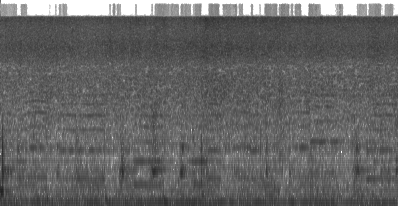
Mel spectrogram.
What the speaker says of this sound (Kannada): ಈಗ ನಾವು ಡ್ರೈ ಪೌಡರ್ ಮಾಡಿದ ಮಸಾಲವನ್ನು ಹಾಕೋಣ. ಒಮ್ಮೆ ಇದನ್ನು ಒಳ್ಳೆ ರೀತಿ ಮಿಕ್ಸ್ ಮಾಡ್ಕೊಳ್ಳುವ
